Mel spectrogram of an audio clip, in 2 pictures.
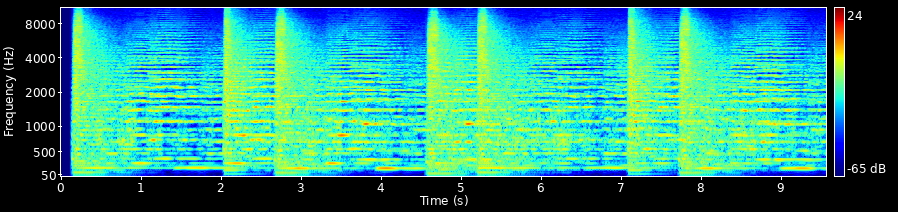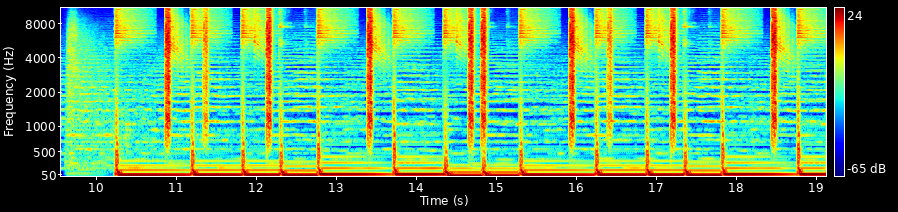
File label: beat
